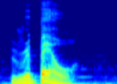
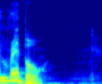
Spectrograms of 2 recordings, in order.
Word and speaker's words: rebel: But for the noun, we say rebel. So the stress here is bigger on the re, the first syllable, for the noun.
